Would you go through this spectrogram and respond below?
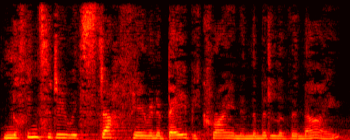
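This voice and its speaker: An actress playing a down-to-earth hospital nurse in a radio drama, with a Northern English accent and a blunt, teasing, colloquial way of talking. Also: female voice, medium pitch, brisk, a little mellow, a little hiss or hum, close to an everyday voice. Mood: storytelling. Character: down-to-earth hospital nurse, teasing, plain-spoken old friend. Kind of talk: naturalistic radio drama dialogue.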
